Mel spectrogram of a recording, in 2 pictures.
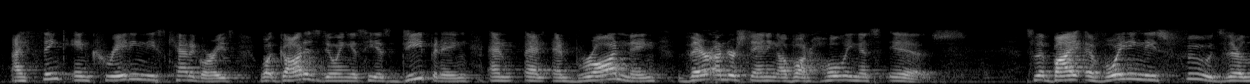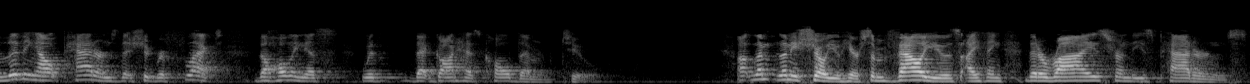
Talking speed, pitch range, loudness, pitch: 150 wpm, 150-195 Hz, -27 LUFS, 170 Hz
